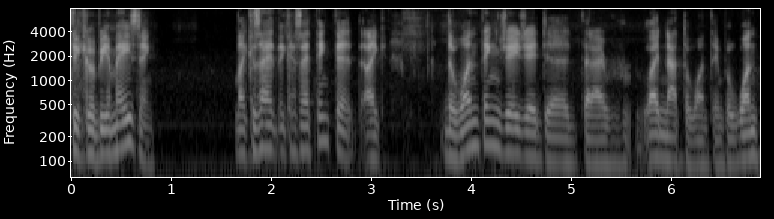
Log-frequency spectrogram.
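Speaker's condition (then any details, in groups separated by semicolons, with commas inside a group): No condition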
